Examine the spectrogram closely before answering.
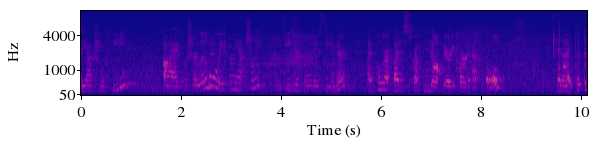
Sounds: speech

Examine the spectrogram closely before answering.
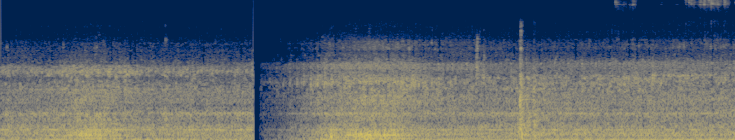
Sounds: vehicle
outside, urban or man-made

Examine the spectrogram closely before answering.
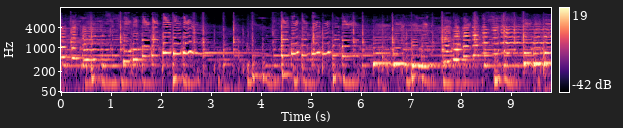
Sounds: playing sitar

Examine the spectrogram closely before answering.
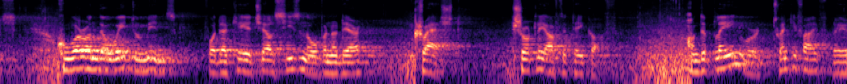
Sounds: male speech
speech
narration

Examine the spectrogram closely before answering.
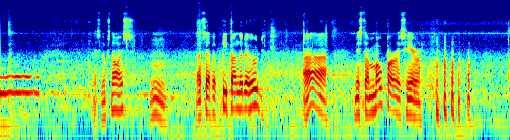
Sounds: speech

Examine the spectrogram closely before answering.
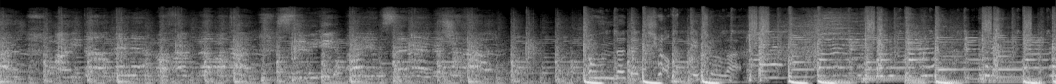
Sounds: dance music
music

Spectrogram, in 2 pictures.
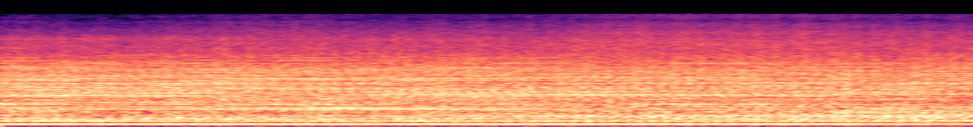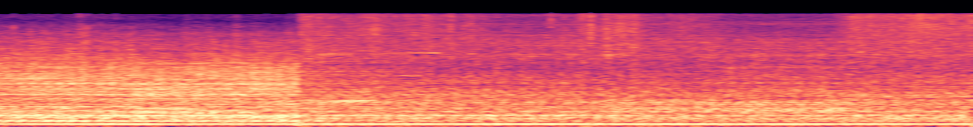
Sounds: tractor digging

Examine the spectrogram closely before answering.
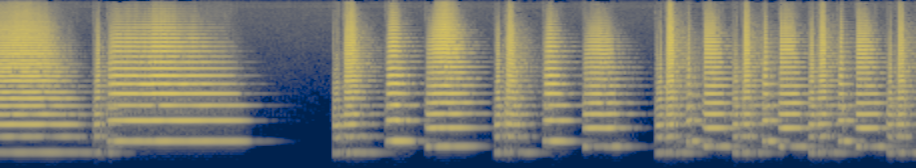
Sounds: playing bugle

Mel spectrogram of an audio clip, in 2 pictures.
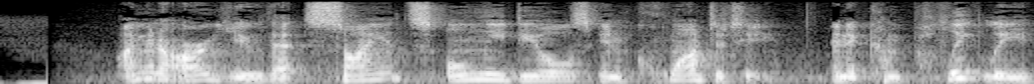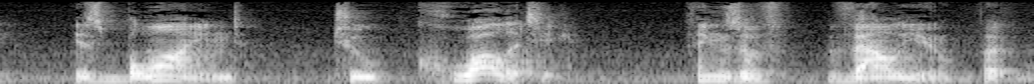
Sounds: man speaking
speech
monologue

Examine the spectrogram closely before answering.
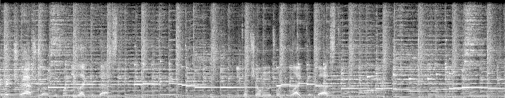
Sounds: speech

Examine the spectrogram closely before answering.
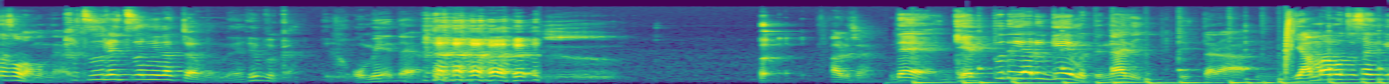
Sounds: people burping

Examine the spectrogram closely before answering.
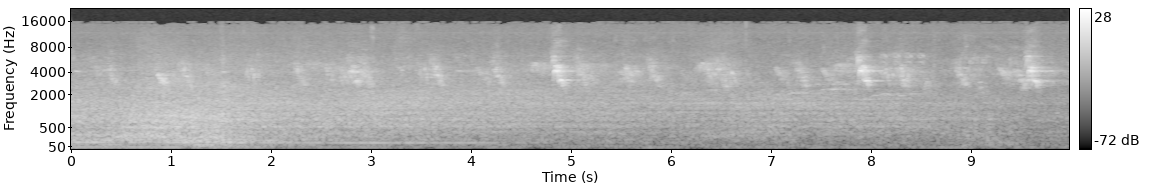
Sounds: barn swallow calling

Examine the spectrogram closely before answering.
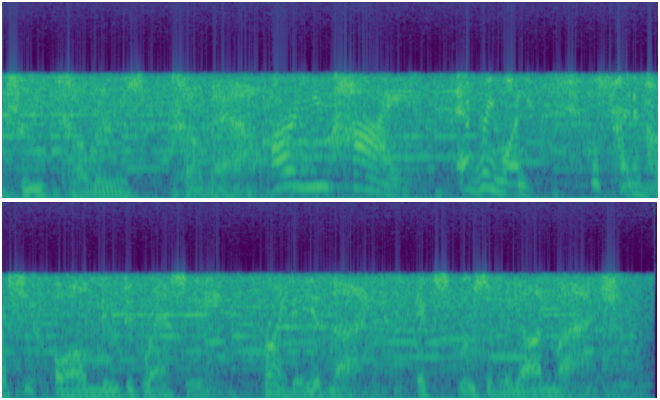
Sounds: speech
music

